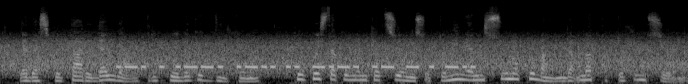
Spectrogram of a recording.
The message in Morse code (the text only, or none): REPLICATED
